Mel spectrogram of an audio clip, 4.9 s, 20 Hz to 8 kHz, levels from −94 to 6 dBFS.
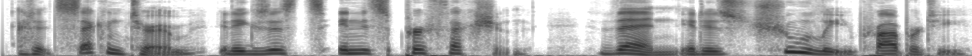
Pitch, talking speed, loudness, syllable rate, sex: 160 Hz, 175 wpm, -20 LUFS, 5.1 syllables/s, male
